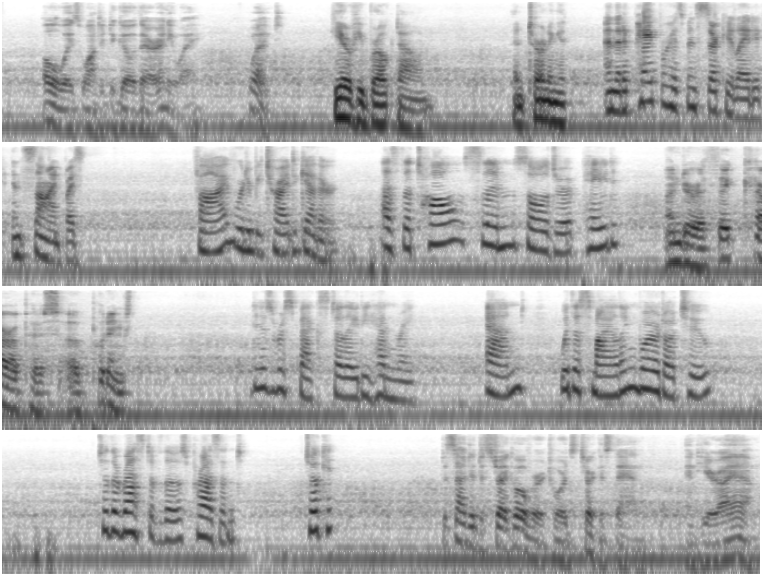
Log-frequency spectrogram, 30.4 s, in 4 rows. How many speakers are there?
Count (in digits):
6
